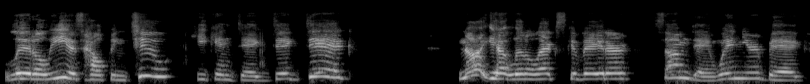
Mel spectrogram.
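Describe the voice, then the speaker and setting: A mother reading a children's picture book aloud, with sing-song storytelling and drawn-out sound words. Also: sits high, animated, fairly bright tone. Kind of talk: children's read-aloud with questions.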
